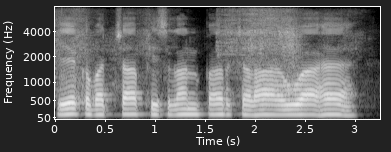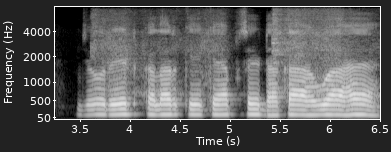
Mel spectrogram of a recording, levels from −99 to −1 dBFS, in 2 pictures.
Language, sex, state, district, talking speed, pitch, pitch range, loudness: Hindi, male, Jharkhand, Deoghar, 150 wpm, 135 Hz, 130-135 Hz, -17 LUFS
